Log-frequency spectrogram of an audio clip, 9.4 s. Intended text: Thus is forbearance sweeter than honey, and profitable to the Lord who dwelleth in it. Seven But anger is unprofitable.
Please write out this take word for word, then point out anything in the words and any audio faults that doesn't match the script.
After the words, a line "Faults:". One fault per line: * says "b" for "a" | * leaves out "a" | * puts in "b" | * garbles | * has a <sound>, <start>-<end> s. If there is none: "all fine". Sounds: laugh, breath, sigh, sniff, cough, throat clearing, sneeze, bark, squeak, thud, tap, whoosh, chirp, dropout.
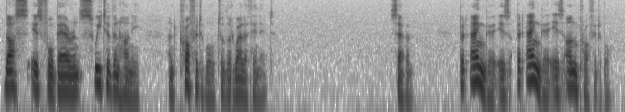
Thus is forbearance sweeter than honey, and profitable to the Dwelleth in it. Seven But anger is But anger is unprofitable.
Faults:
* leaves out "Lord who"
* puts in "But anger is"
